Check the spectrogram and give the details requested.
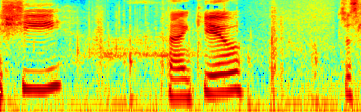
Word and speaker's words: Sidhe: Amidst the mushroom meadow where the Sidhe (pronounced Shee) thank you!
